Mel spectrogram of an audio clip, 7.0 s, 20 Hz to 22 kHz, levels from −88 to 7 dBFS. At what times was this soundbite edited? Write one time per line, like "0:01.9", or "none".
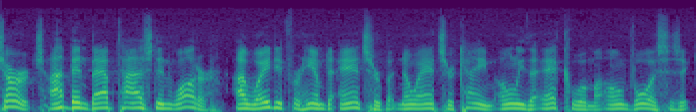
0:02.2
